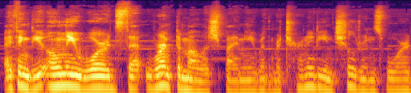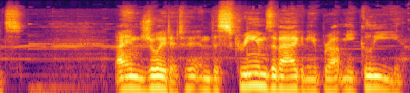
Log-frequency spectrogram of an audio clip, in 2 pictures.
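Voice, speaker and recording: A man's voice: mid-range voice, steady tone, normal speed, faint music behind. A man co-hosting a podcast, chatting casually with jokes and easy laughter, then reading a horror story. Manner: joking, laughs easily between lines. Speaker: podcast co-host.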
